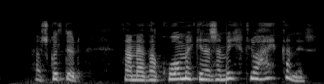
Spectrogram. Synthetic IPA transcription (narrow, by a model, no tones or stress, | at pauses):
hœskʏlt̪ʏɾ̥ | θanːɪaɾθaðkʰɔːmɛhcɪθɛsːamɪhklʏɦajhkanːɪɾ̥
